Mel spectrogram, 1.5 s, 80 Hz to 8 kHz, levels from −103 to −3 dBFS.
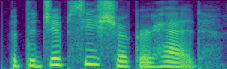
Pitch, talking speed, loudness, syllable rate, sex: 225 Hz, 235 wpm, -18 LUFS, 5.7 syllables/s, female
